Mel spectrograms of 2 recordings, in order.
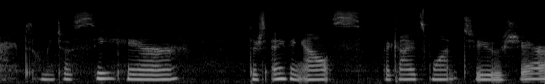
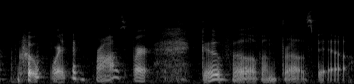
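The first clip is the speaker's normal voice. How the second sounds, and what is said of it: Put-on Florida accent. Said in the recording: “I'm saying it all in the Florida accent”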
